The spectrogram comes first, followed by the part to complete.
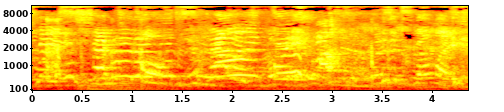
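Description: Overlapping voices and chatter of a crowded hall, with a woman laughing.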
